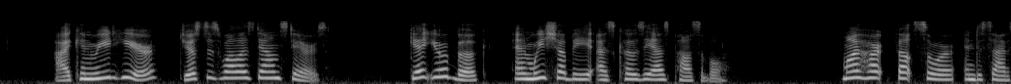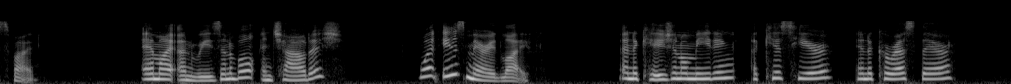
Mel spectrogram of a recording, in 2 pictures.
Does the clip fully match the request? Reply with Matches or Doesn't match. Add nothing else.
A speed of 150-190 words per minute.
Doesn't match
